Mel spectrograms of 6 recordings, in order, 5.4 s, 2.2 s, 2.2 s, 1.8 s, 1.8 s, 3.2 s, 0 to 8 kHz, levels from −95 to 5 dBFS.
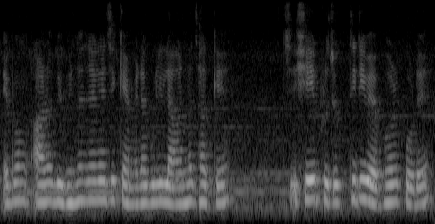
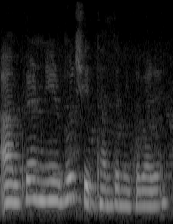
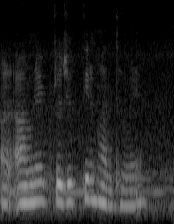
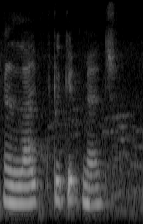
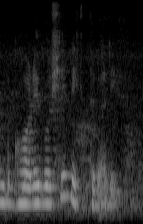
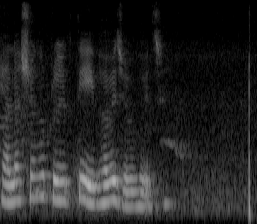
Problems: background sounds at intervals, background conversations at intervals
